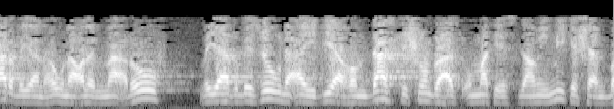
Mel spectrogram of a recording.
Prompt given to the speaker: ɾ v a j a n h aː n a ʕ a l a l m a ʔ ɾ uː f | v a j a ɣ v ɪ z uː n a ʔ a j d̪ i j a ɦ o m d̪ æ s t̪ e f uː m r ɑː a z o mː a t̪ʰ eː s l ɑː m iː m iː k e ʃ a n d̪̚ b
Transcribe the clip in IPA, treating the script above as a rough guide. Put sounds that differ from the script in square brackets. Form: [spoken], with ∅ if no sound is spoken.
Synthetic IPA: ɾ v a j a n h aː n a ʕ a l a l m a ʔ ɾ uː f | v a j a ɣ [b] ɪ z uː n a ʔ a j d̪ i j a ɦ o m d̪ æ s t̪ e [ʃ] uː [n] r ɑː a z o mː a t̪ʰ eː s l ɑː m iː m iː k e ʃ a n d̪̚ b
